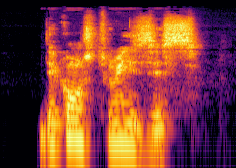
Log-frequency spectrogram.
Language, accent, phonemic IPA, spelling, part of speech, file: French, Canada, /de.kɔ̃s.tʁɥi.zis/, déconstruisisse, verb, LL-Q150 (fra)-déconstruisisse.wav
- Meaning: first-person singular imperfect subjunctive of déconstruire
